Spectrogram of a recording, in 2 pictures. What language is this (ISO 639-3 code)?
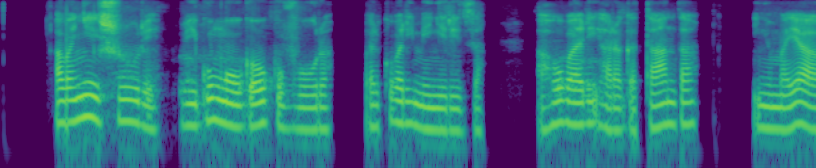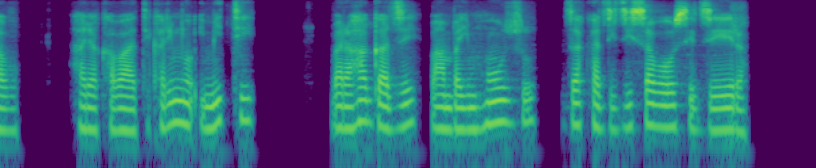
run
